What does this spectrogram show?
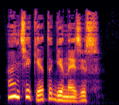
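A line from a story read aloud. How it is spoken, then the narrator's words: Purring, relaxed. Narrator (Russian): промурлыкала она, вытянувшись в кресле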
